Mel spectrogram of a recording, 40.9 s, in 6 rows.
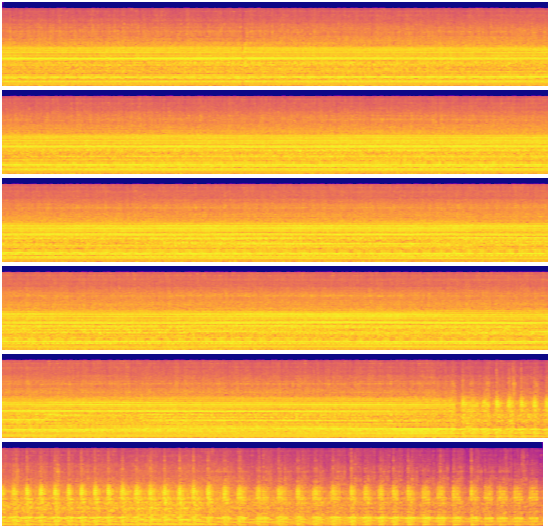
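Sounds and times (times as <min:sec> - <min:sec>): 
motorcycle starting, moving and turning off: 0:00.0 - 0:40.8.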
